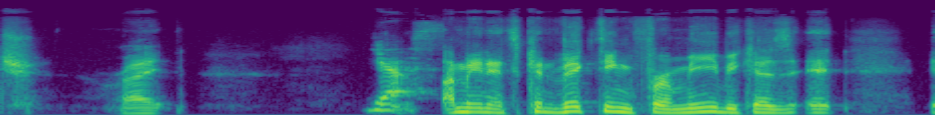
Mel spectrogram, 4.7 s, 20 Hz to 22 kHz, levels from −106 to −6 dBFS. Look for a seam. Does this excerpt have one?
yes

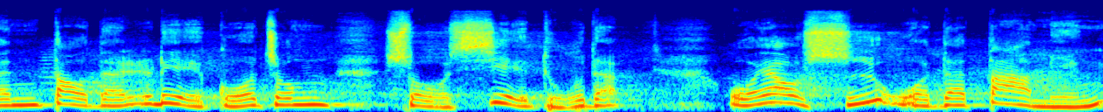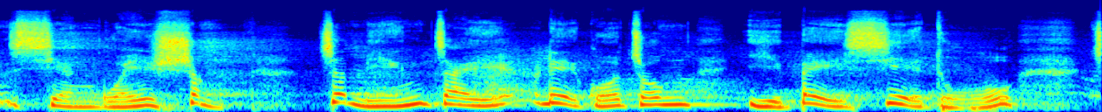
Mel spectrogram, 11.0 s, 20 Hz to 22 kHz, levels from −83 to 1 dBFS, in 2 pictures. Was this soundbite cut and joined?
no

